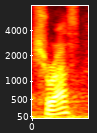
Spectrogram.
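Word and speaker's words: Sheeraz: talks about like for example when Berlanga fought Sharazz. Did I say it right? Sharass.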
